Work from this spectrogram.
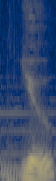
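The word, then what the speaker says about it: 鱼: the word for fish U pronounced u sounds very similar to the word for Surplus this finesse IC similarity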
